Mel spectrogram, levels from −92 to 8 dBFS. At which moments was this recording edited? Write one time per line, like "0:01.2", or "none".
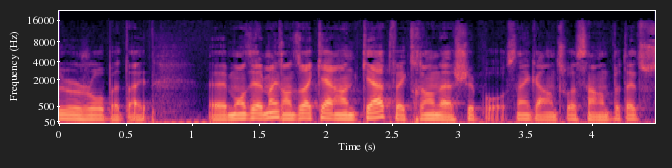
0:01.6
0:02.6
